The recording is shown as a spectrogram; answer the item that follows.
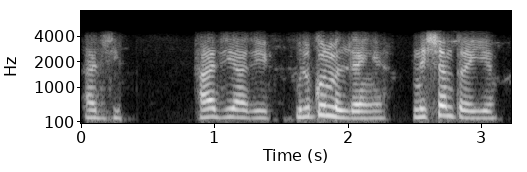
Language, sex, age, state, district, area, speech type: Hindi, male, 18-30, Rajasthan, Bharatpur, urban, conversation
